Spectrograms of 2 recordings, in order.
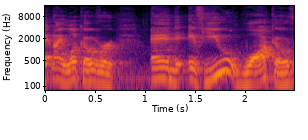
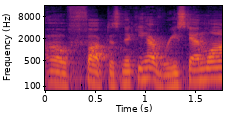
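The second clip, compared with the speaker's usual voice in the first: normal talking voice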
